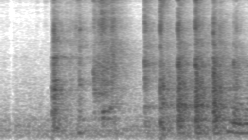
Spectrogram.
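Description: A knife roughly chopping canned diced tomatoes on a board in a home kitchen, with a quick run of close, crisp taps and knocks that speed up toward the end.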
